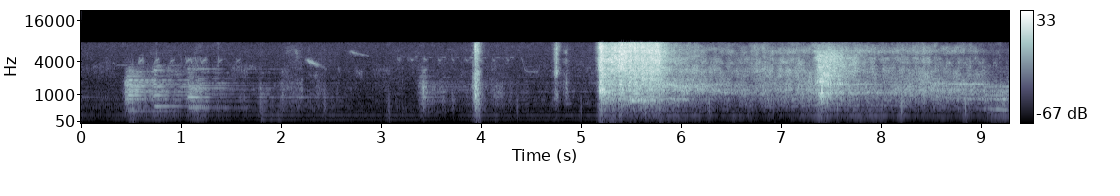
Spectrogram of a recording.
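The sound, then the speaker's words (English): A few clicks and clunks, then a car engine cranks and catches in a closed garage, settling into a loud, steady running roar that revs up briefly before idling on. No one speaks. “You don't want a car in a closed garage.”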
